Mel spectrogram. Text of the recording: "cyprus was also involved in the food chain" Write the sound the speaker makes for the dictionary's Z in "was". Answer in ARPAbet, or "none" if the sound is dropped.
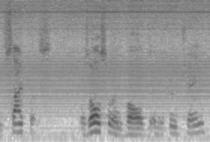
Z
